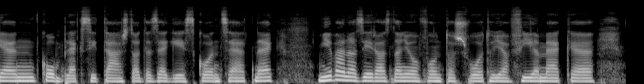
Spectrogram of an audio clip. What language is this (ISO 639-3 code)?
hun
